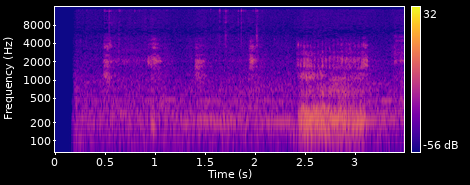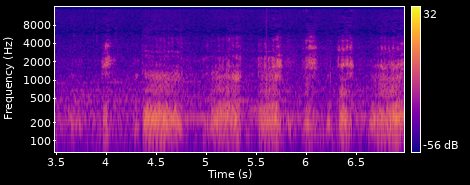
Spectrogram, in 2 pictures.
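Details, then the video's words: Two Jack Russell Terriers playing a tug game of who is stronger, growling in repeated rough bursts that grow louder and more frequent toward the end, with short gaps and faint room noise. "Jack Russell Terrier spielen"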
